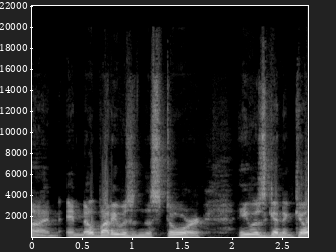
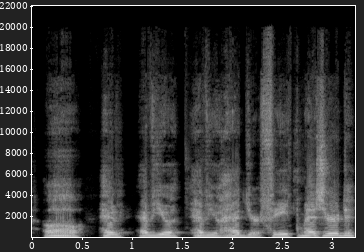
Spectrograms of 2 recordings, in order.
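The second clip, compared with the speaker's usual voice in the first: put-on hunchback servant voice. Retelling how a man who fitted boots always talked, in an Igor voice. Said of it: "he always talked like this, like like he was Igor".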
